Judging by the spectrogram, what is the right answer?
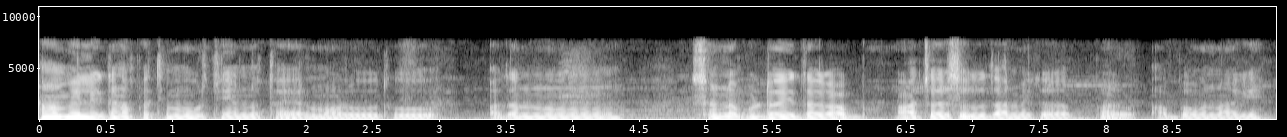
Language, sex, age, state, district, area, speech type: Kannada, male, 18-30, Karnataka, Davanagere, rural, spontaneous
